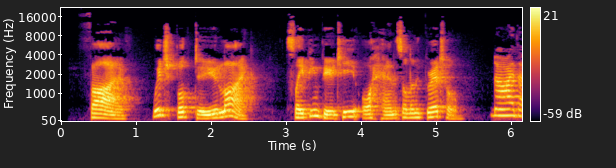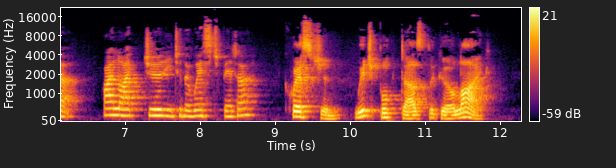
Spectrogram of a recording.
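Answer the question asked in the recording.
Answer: Journey to the West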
